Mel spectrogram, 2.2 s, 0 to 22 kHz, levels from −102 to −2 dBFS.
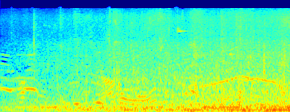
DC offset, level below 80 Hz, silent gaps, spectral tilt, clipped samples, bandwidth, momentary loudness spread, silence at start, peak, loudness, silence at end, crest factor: under 0.1%; -38 dBFS; none; -5 dB/octave; under 0.1%; 16.5 kHz; 8 LU; 0 s; -14 dBFS; -29 LUFS; 0 s; 14 dB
